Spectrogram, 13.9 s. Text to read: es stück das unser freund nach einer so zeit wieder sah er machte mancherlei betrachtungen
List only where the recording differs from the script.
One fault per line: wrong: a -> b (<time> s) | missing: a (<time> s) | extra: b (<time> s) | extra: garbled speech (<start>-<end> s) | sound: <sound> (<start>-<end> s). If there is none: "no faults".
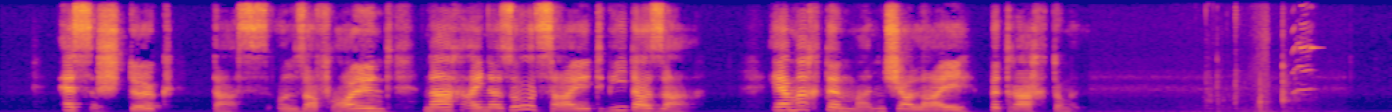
sound: squeak (11.7-13.3 s)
